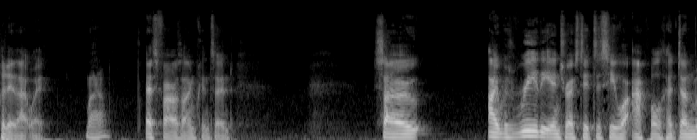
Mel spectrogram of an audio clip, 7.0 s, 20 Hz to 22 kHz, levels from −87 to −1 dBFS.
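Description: Nothing in the recording stands out as a technical fault, so there's no trouble to report here.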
